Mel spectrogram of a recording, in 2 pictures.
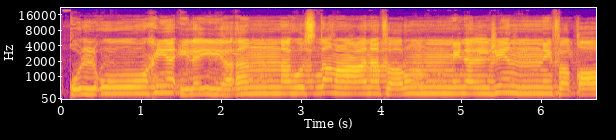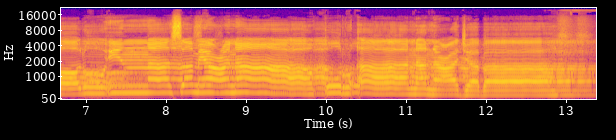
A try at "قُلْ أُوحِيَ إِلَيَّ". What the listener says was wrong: مد اصلی تھوڑی زیادہ ہو گئی، قل اوحیا، قل اوحیا، تو 10 میں سے 9 نمبرز۔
